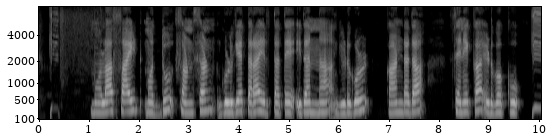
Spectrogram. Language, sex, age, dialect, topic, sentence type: Kannada, female, 31-35, Central, agriculture, statement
